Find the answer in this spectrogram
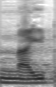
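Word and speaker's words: knight: आगर जो तमे के जोड़ी दो तो स्पेलिंग बनशे एनो उच्चार नाइट ज थशे, के नो उच्चार नहीं थाय।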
